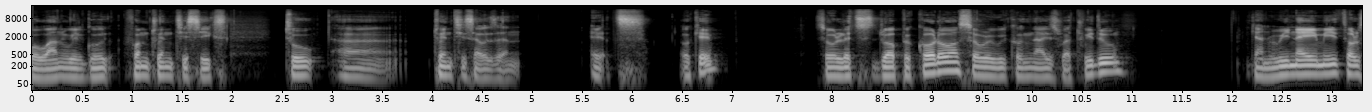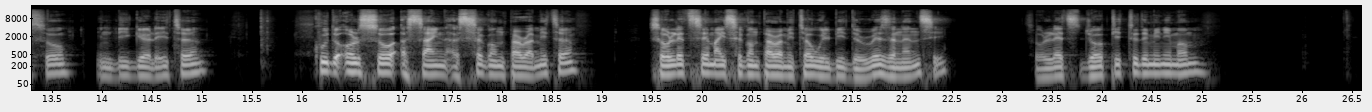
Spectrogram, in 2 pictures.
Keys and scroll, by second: 11.6 ctrl+r, 12.9 Caps_Lock, 13.3-14.6 typing, 15.6 Return.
